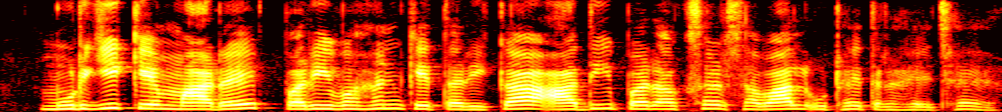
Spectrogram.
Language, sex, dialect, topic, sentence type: Maithili, female, Eastern / Thethi, agriculture, statement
